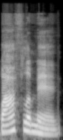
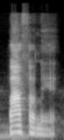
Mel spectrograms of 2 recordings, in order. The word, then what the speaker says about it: Baphomet: Oh, Baflamin. Is it? Am I saying it right? Baflamin? Bafa. Baphomet. Baphomet. Yeah, child.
